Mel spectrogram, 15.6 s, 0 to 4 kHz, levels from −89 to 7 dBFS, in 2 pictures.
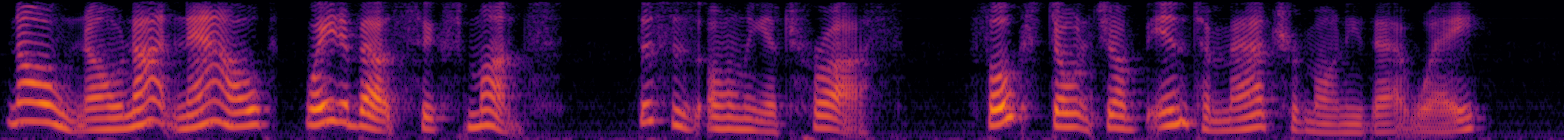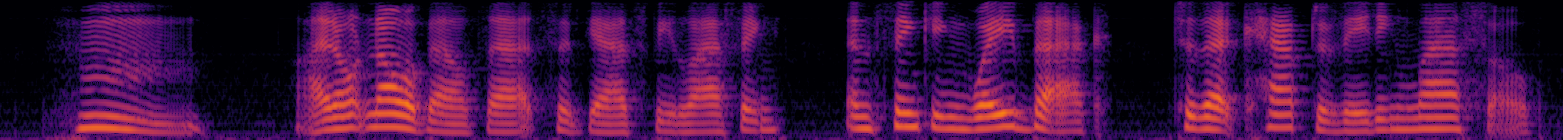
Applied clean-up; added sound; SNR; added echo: none; none; none; none.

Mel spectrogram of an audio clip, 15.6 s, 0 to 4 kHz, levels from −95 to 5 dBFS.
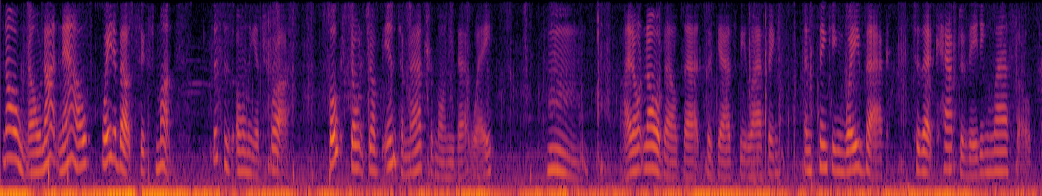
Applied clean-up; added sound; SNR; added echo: none; Chewing, mastication / Livestock, farm animals, working animals; -5 dB; none.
